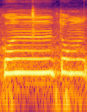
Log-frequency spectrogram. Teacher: کنتم نون ساکن پر اخفا کریں گے، اخفا ایک الف برابر کریں گے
